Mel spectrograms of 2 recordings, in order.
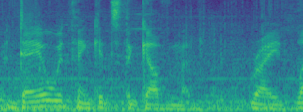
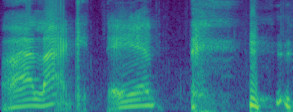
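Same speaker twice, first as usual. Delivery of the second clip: bad put-on cartoon boy voice, higher pitched; 6 semitones higher than usual. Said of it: "I can't do a Bobby Hill voice".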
